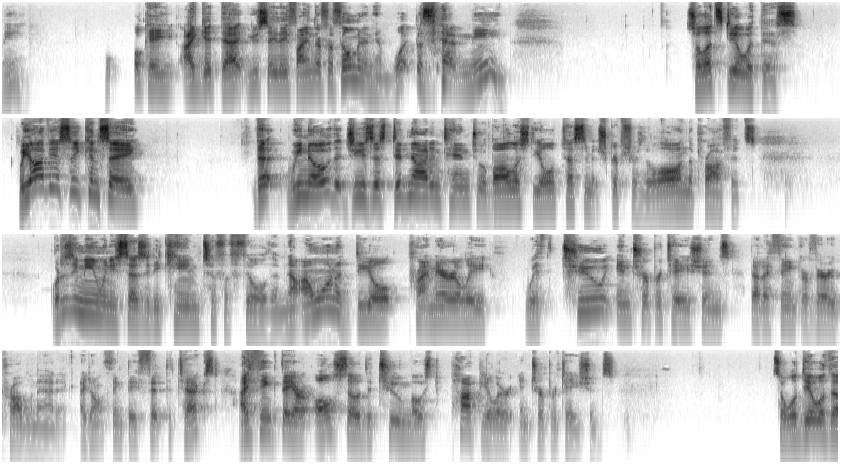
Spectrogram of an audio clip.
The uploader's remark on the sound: This message was delivered on November 22nd, 2020 at Redeemer Community Church.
